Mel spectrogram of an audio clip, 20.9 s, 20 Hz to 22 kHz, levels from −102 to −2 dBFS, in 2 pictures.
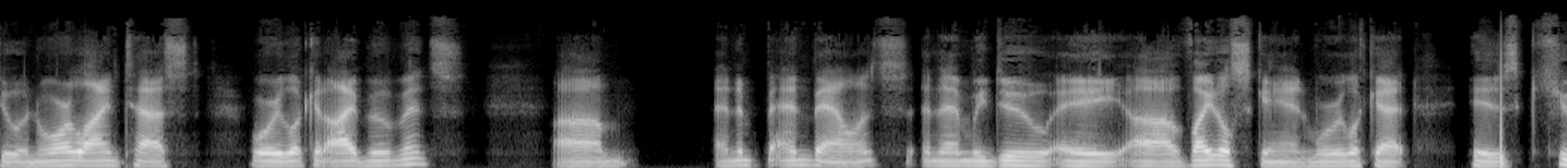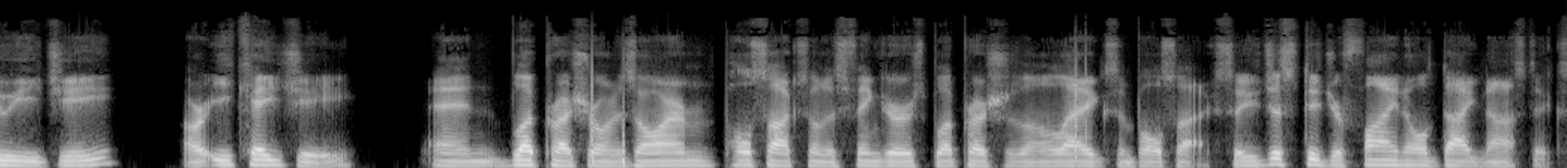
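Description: A loud pop hits at 10.01 to 10.04 s, a single sharp burst about 20 dB above the sound. At 14.40 to 14.63 s a double pop follows, two thumps about 15 dB up. Another double pop comes at 17.62 to 17.72 s, again about 15 dB up. The sound carries on beneath each one. The likely cause is a sudden voltage step, from a switch, plug or static, shaped in the circuits after it.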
